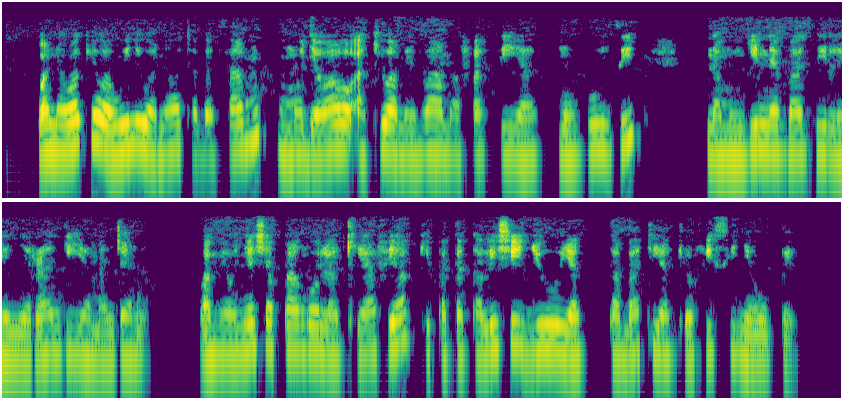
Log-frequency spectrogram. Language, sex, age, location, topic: Swahili, female, 25-35, Kisii, health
